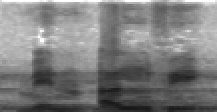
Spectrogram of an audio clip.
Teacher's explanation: نون ساکن کے بعد حمزہ حروف حلقی میں سے آ رہا ہے، غنہ نہیں کریں گے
